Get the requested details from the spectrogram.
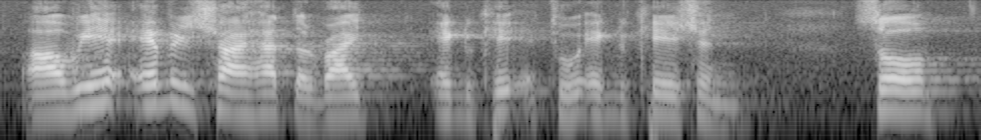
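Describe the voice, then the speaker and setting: Lively in intonation, a man speaks at a fairly high pitch in a Thai accent. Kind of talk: panel presentation. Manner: halting.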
